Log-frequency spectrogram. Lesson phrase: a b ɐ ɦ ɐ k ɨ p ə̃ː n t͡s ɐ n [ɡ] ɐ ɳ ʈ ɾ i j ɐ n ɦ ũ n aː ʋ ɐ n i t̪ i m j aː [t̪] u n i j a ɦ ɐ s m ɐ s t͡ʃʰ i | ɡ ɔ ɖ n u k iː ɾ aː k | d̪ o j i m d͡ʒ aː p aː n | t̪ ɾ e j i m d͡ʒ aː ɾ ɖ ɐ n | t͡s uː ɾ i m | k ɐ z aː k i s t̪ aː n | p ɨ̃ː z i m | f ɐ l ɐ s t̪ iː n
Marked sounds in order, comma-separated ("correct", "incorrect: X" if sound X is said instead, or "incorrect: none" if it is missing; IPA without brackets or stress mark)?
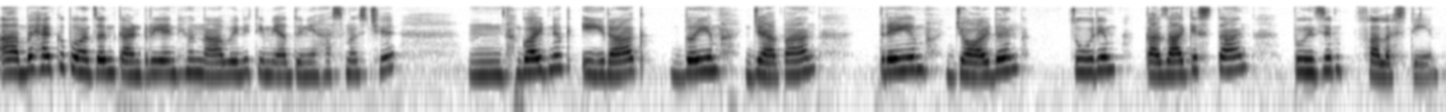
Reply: incorrect: k, incorrect: d̪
